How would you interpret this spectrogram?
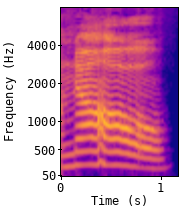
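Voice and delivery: ordinary delivery, nothing marked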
